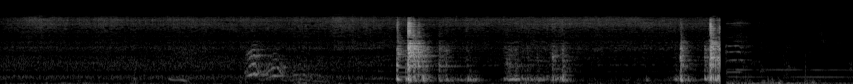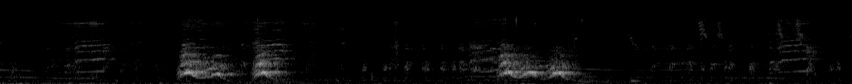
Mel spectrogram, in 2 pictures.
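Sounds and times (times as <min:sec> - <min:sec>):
rice sizzling in a pot: 0:00.0 - 0:07.3
metal lid clanking on pot: 0:04.0 - 0:05.8, 0:06.8 - 0:07.2
hen calling faintly: 0:07.2 - 0:11.6.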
